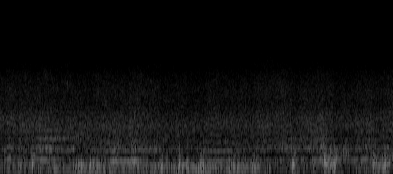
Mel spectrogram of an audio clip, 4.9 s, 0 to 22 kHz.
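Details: Honey bees swarming in flight at a hive entrance on a sunny February day, filmed up close with a GoPro Hero 7 Black: a dense, continuous low droning hum with fluctuating wingbeat tones, some bees brushing the camera.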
